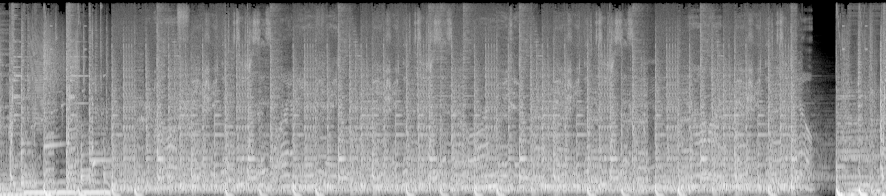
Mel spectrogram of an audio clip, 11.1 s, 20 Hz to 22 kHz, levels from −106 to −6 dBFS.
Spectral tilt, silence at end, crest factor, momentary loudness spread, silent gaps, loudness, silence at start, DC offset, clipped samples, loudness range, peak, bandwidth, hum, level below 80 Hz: -5 dB/octave; 0 s; 16 dB; 3 LU; none; -18 LUFS; 0 s; under 0.1%; under 0.1%; 1 LU; -2 dBFS; over 20 kHz; none; -26 dBFS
